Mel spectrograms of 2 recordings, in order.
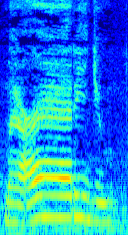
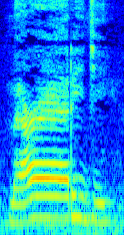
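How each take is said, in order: First: The final j bounces toward a u vowel. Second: The final j bounces toward an i vowel. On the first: "atau ma'ariju" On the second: "atau ma'ariji"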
